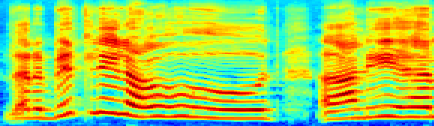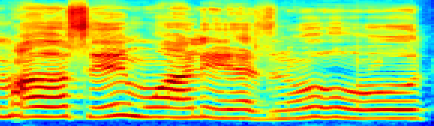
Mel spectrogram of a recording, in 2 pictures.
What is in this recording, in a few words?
OLD WOMAN, Arabian Traditions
